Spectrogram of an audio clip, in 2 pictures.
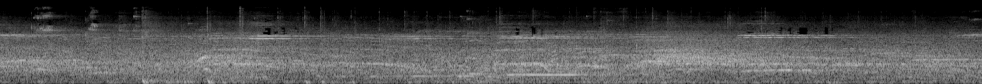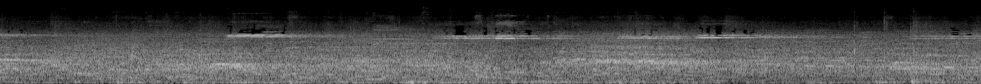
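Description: A crowd of players and spectators chatter and call out in a large echoing gym.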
